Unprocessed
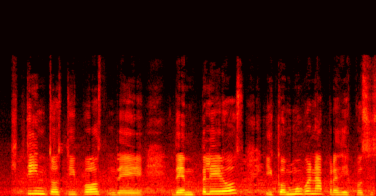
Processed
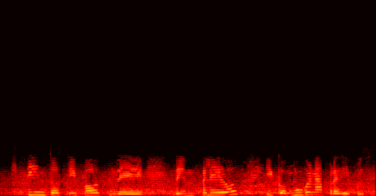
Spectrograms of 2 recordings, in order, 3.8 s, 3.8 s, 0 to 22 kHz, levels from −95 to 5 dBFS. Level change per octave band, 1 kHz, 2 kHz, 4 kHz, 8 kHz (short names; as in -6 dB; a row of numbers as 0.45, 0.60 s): -14.0 dB, -12.0 dB, -20.5 dB, under -35 dB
